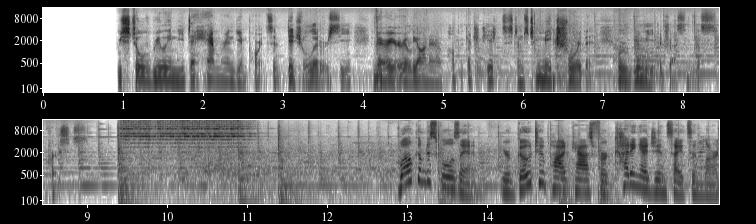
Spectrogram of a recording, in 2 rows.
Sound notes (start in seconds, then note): 8.7 upbeat music; 9.3 bell ringing; 11.0 people chattering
